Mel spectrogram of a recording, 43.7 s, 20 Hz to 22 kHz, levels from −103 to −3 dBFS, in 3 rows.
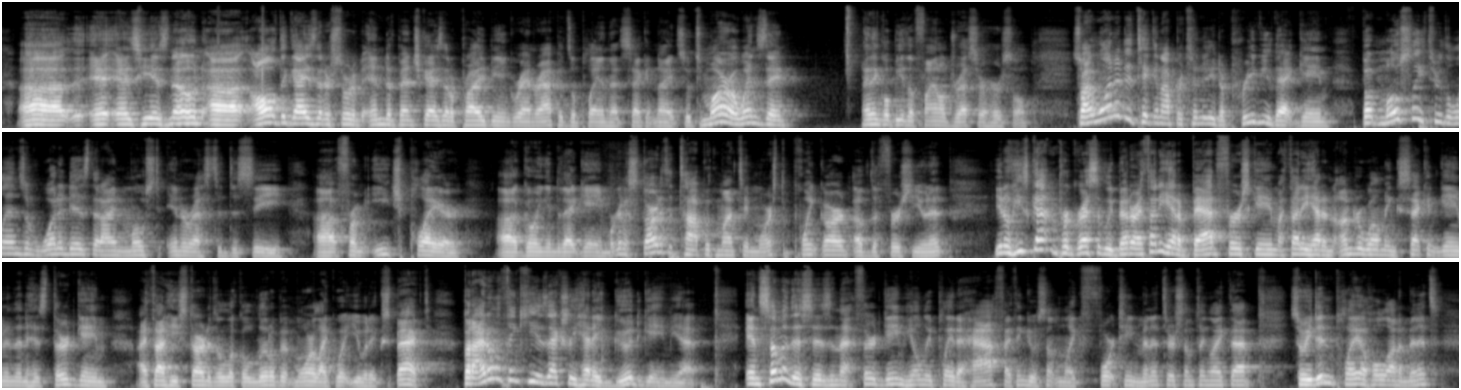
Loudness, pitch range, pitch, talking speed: -21 LUFS, 125-165 Hz, 140 Hz, 250 wpm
